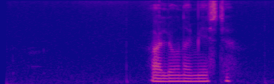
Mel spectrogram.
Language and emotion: Russian, neutral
